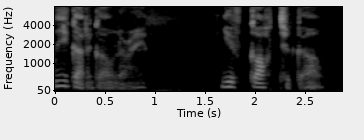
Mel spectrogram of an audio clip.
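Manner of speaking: quiet self-urging. Retold or imitated. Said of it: "and I was like".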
